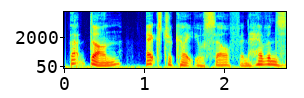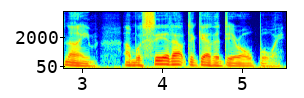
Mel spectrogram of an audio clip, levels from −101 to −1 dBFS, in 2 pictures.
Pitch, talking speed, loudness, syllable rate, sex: 105 Hz, 175 wpm, -20 LUFS, 4.8 syllables/s, male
